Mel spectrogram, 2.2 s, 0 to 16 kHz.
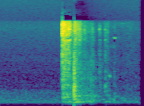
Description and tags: Door Closing 01
Wooden door closing.
Close, Closing, Door, Foley, Slam, Sound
